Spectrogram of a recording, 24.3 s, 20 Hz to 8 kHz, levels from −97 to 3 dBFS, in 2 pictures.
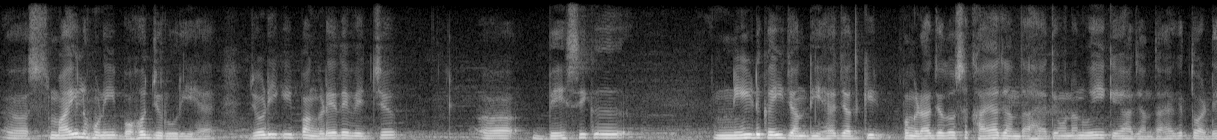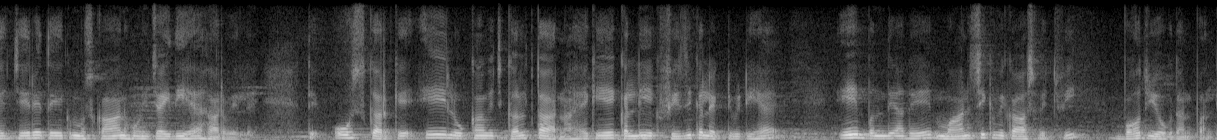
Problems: constant background noise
